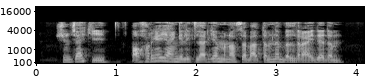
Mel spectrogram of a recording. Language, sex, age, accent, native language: Uzbek, male, 18-24, Farg'ona, Uzbek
